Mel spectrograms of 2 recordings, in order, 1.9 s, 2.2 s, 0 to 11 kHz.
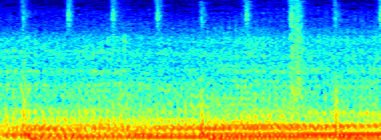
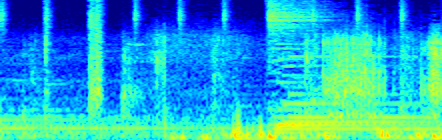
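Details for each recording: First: Xinlehong 9125 RC car gearbox, tested before reassembly after cleaning rusty, dry gears and regreasing: motor spins the gearbox with steady whir and light even ticking about five per second, crackling gone; normal now. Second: Xinlehong 9125 RC car, stock, rear gearbox: dry crackling clicks about four per second over a motor whine rising in bursts; gears running dry, needing disassembly.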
